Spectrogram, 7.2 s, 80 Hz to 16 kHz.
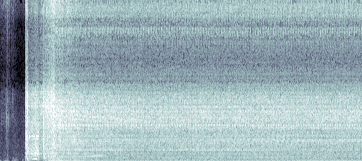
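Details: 2012 BMW 116i E81, N43B20A 2.0 petrol, 122 PS, 119,875 km: engine starts and settles to steady idle with a dull repeating knock about three a second underneath; defective crankshaft connecting rod bearing.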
